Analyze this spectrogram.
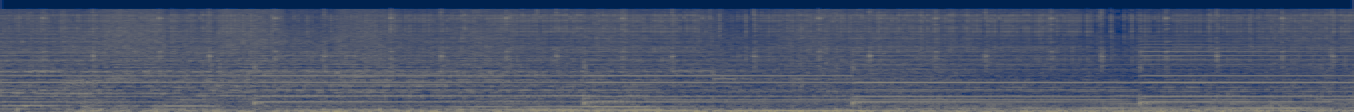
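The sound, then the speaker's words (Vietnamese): A wall clock ticks steadily with an even rhythm of light, regular clicks over a constant, humming tonal background. “Thứ duy nhất còn hoạt động trong căn phòng này chính là chiếc đồng hồ treo tường. Tiếng kim dây chuyển động khiến tôi đưa mắt lên nhìn”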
